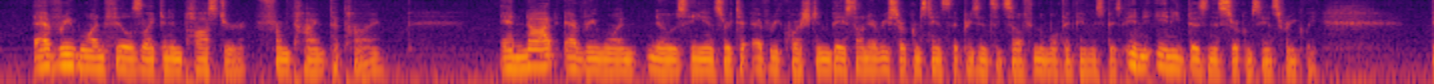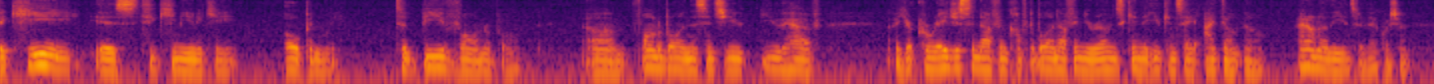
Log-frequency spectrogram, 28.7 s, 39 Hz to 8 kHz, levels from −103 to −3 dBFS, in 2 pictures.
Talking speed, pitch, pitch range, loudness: 160 wpm, 95 Hz, 90-100 Hz, -35 LUFS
